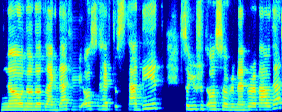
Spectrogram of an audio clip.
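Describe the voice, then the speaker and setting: A woman with a Polish accent, fairly high pitch, and a fairly quick pace. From Poland. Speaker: guest lecturer. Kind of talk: lecture. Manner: fast.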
